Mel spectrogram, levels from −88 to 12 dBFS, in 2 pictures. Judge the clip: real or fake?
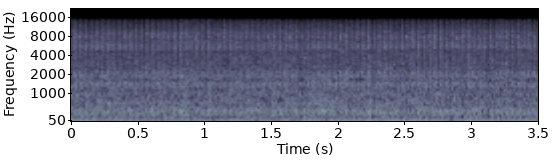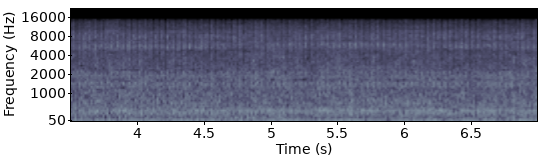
fake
